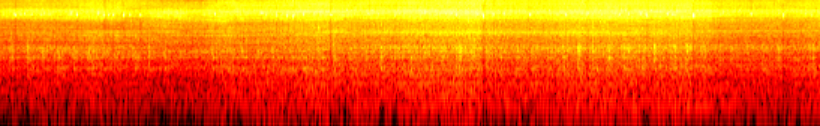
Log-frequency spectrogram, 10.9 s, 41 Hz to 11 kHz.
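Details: 2006 Ford Taurus 3.0L Vulcan, about 130k miles, idling, heard in the engine bay: irregular high chirps and a faint grumbly knock from a failing water pump bearing with no leaks; replacing the pump fixed it.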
